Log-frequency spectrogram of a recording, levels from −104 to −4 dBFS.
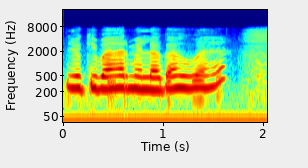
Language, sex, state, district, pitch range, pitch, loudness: Hindi, male, Jharkhand, Garhwa, 240-255 Hz, 245 Hz, -15 LUFS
